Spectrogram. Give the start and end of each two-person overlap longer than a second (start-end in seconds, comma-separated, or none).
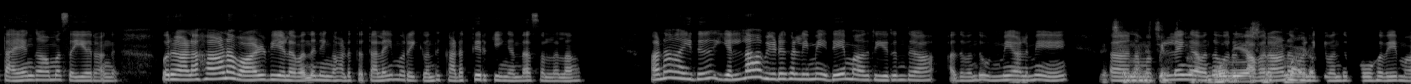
11.2-13.2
